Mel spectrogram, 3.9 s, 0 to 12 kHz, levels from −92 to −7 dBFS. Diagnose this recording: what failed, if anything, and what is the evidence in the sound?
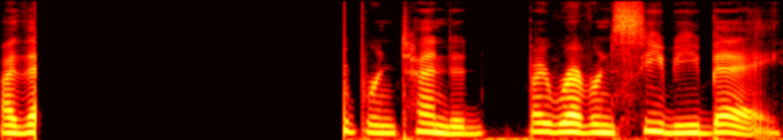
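Audio dropout to silence from 0.18 s to 1.72 s: the speech cuts out abruptly and about 1.55 s of silence follows, with no room tone, before the speech resumes mid-flow. The input path likely failed, and the recorder kept writing silence.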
